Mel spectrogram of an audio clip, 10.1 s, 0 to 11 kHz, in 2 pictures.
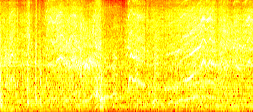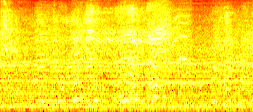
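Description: Electric motor and drivetrain of a 1/8-scale electric on-road RC car whining as it laps the track, the pitch rising and falling again and again with throttle and braking through the corners, over tyre noise on the asphalt.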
